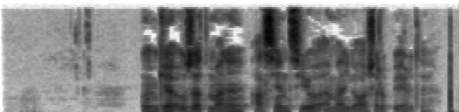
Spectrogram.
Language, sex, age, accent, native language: Uzbek, male, 18-24, Qoraqalpog'iston, Uzbek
